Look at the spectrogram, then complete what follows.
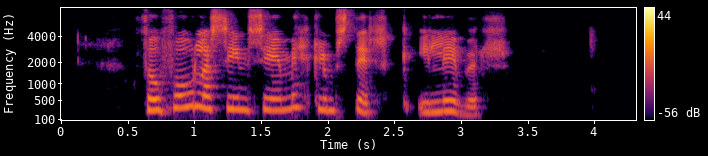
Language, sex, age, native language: Icelandic, female, 20-29, Icelandic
